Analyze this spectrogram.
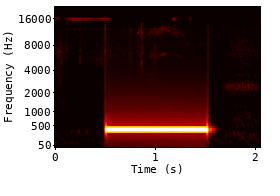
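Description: A single steady telephone tone heard while placing a call, one flat mid-pitched beep lasting about a second, alone with no voices.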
